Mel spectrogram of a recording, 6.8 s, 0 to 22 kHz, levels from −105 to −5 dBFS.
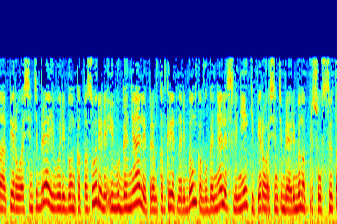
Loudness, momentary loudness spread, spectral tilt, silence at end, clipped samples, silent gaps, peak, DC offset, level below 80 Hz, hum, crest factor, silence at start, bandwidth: -15 LUFS; 4 LU; -6.5 dB/octave; 0 s; under 0.1%; none; -2 dBFS; under 0.1%; -40 dBFS; none; 12 dB; 0 s; 8.8 kHz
